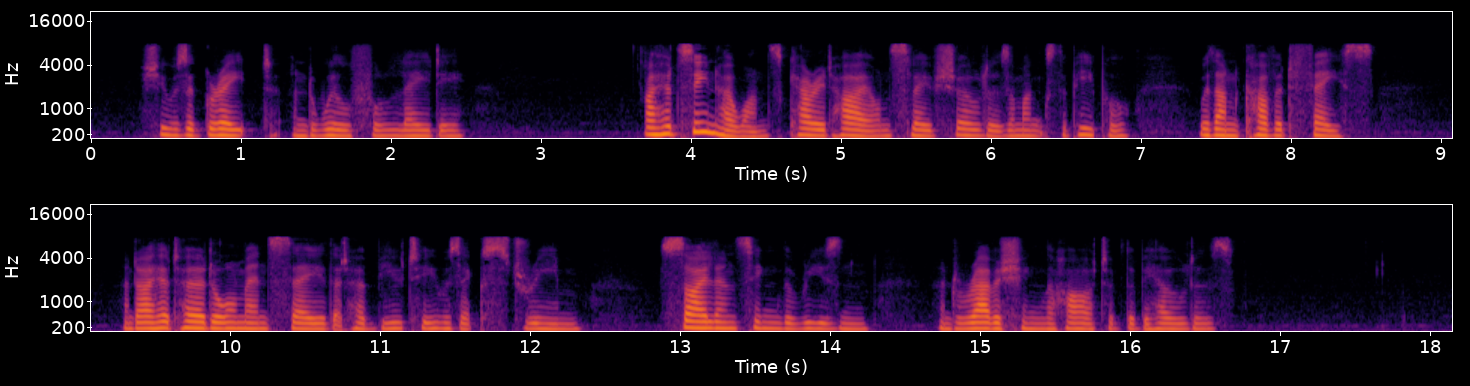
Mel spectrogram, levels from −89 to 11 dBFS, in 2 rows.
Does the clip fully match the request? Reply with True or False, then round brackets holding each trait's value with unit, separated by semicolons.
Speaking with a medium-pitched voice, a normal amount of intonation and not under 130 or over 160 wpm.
False (175 Hz; 1.8 semitones; 150 wpm)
